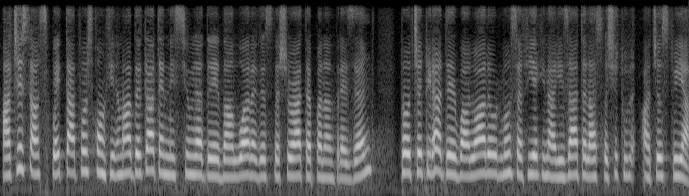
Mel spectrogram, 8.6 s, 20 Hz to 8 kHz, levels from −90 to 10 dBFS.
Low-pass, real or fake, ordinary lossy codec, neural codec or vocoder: 7.2 kHz; fake; none; codec, 16 kHz, 0.5 kbps, FunCodec, trained on Chinese and English, 25 frames a second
